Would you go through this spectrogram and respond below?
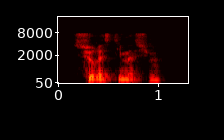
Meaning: overestimation; overestimate
- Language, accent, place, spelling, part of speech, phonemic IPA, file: French, France, Lyon, surestimation, noun, /sy.ʁɛs.ti.ma.sjɔ̃/, LL-Q150 (fra)-surestimation.wav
